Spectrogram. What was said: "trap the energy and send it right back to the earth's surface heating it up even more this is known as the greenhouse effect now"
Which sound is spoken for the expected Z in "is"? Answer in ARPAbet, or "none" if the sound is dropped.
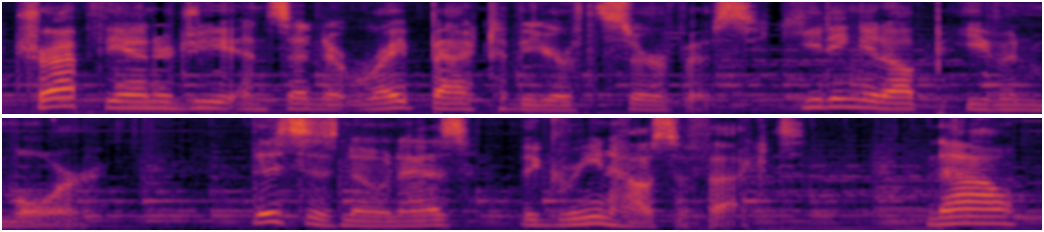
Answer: Z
